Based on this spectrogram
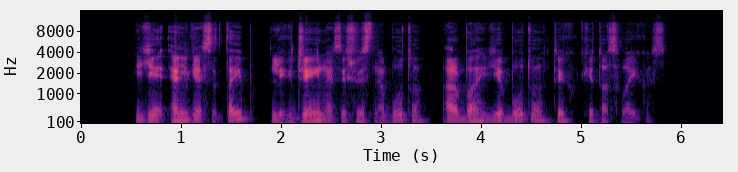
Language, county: Lithuanian, Šiauliai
